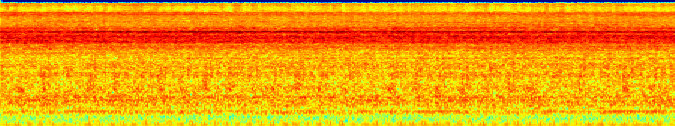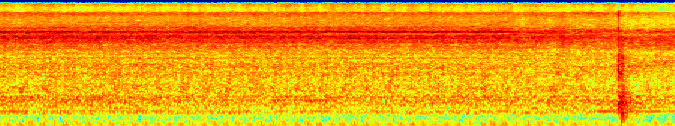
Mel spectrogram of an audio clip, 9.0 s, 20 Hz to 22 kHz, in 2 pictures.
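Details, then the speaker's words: 1964 Ford F100, new Pertronix cast distributor, warm, timing about 19 degrees initial (marks possibly inaccurate): slow smooth idle around 600 rpm pulling 20-21 inHg vacuum, even beat, no tapping or stumble; normal idle. "we're idling down because i got the timing pulled just a couple degrees from where it was at now we're idling at about 600 pulling about 20-21 inches of vacuum"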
